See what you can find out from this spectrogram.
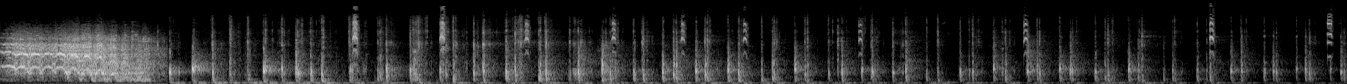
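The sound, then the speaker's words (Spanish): A ridden horse gives a loud, drawn-out neigh on a trail, then its hooves clop in a brisk, regular rhythm. The many sharp hoofbeats continue to the end, alone and without voices. “Don Quijote cabalgaba con su escudero Sancho Panza por el sendero a Puerto Lápice.”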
